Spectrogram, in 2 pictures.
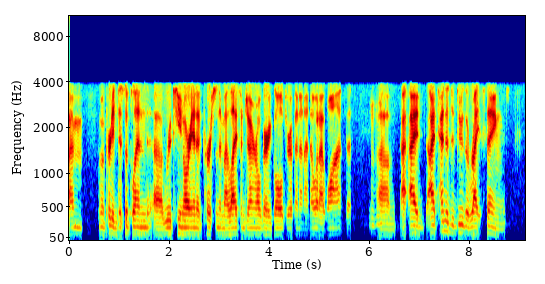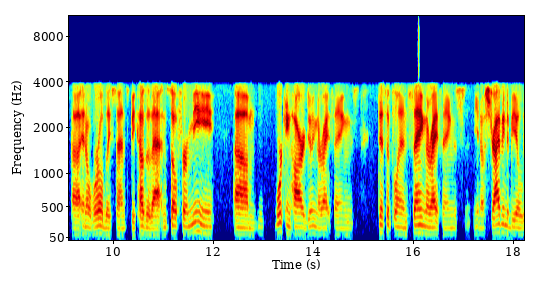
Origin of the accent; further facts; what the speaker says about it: Ohio, United States; I think the biggest running thing we had going was growing up in Ohio. Naturally, I rooted for the Buckeyes.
